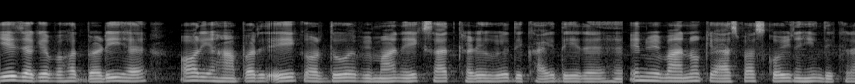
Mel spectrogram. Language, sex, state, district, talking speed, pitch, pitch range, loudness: Hindi, female, Maharashtra, Pune, 205 wpm, 150 Hz, 140-160 Hz, -23 LUFS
